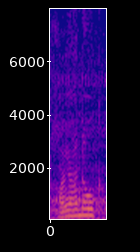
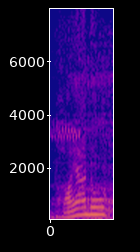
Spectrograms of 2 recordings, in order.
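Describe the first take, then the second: No difference in how they are said.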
